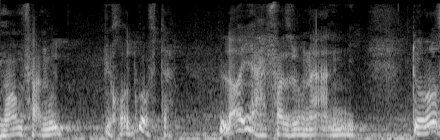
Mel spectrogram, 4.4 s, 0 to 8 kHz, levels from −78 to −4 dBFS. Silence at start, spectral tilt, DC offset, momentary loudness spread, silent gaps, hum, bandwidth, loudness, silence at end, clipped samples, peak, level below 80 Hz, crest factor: 0 s; -7.5 dB/octave; under 0.1%; 13 LU; none; none; 8 kHz; -21 LUFS; 0 s; under 0.1%; -6 dBFS; -34 dBFS; 14 dB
